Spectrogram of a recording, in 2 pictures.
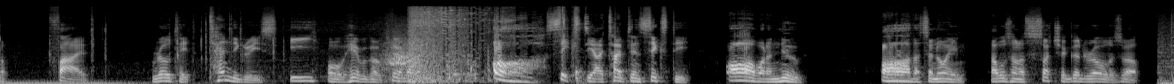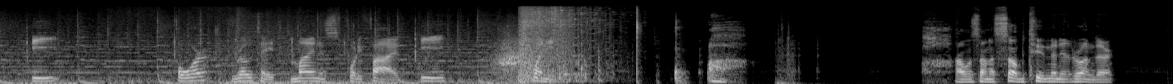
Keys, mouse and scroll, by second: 0.0 e, 0.3 5, 0.8 Return, 1.4 r, 1.8 1, 1.8 0, 2.1 Return, 2.5 e, 4.1 0, 4.1 6, 11.6 Return, 11.6 0, 11.6 e, 11.6 6, 11.8 e, 13.2-15.6 typing, 13.6 Return, 15.2 Return, 16.7 2, 16.7 0.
